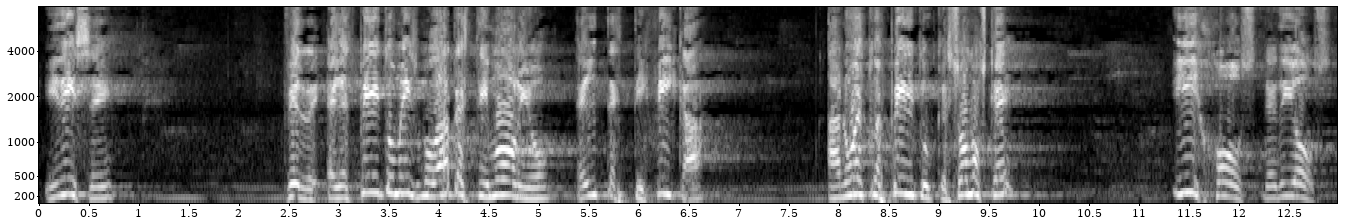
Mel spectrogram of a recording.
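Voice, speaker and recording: Male preacher, Cuban accent, high-pitched, forceful, didactic sermon delivery, key words repeated. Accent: Cuban Spanish. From Cuba. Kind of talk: sermon, teaching with questions to the congregation. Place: church meeting hall. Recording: long reverb of a hall.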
